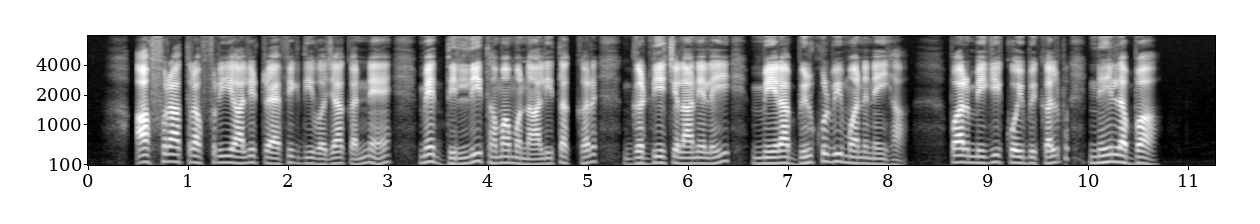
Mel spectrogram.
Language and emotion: Dogri, disgusted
